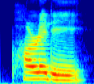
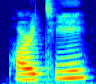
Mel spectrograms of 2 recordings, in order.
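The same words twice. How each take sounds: First: The t is a soft flap. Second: The t is a crisp t. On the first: The speaker calls it right. "I learned to say party" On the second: The speaker calls it wrong. "Instead of saying party"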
